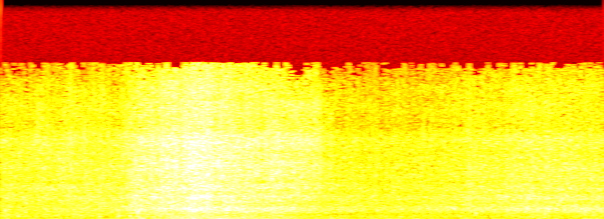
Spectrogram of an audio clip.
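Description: Outdoor harbour ambience of wind and water noise, swelling louder for about two seconds a little over a second in, then settling back to a steady hiss with a low rumble.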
